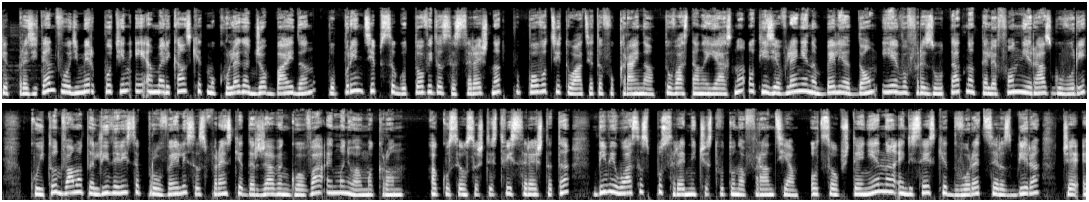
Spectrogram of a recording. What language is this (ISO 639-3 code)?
bul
